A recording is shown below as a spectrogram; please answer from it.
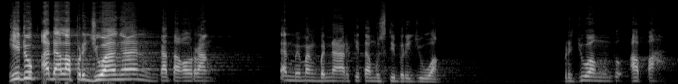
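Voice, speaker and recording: A pastor preaches emphatically, his very high voice bright and forceful. He repeats words and swings from soft asides to shouts. A long hall echo trails his voice. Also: normal speed. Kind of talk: sermon. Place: church hall. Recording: long church hall reverb.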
